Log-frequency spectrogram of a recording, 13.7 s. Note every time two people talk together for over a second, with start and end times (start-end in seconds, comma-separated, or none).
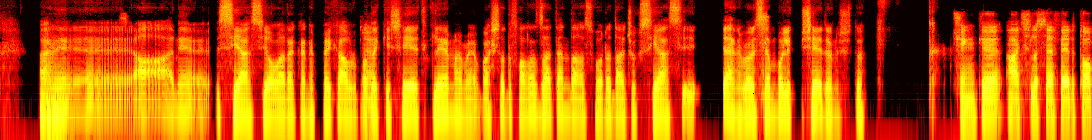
none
